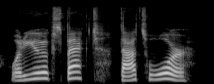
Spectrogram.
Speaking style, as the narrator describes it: someone said, sighing

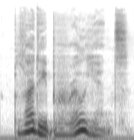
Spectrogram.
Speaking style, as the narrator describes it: Theo mumbled

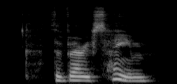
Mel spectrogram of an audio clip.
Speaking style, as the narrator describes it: Draco sighed

